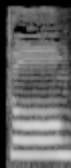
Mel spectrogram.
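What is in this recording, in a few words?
"zhong", Mandarin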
